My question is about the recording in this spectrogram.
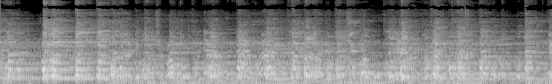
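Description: Banjo and acoustic guitar playing an upbeat folk song together, with two men singing along.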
